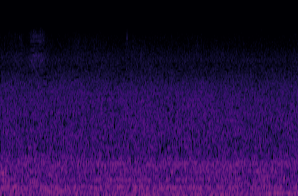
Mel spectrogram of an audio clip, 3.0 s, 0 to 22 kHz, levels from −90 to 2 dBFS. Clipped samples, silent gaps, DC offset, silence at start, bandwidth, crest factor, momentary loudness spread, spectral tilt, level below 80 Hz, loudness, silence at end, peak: under 0.1%; none; under 0.1%; 0 s; 16 kHz; 12 dB; 1 LU; -4 dB/octave; -62 dBFS; -53 LUFS; 0 s; -40 dBFS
